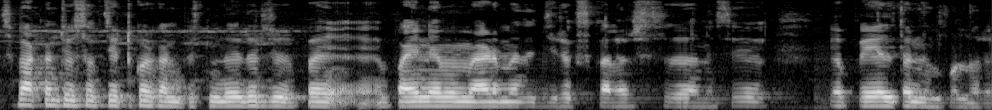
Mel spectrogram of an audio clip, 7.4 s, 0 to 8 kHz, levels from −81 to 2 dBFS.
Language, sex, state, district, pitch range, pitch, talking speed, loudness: Telugu, male, Andhra Pradesh, Sri Satya Sai, 110-125 Hz, 120 Hz, 155 wpm, -17 LUFS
